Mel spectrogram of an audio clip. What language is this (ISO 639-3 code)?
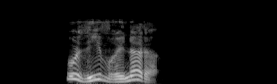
kab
